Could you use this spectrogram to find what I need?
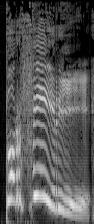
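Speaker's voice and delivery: loud, high, long-drawn shout; high drawn-out hail to an old friend; joyful exclamation. Acted. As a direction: cry out a friend's name in delighted recognition. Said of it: "esclamò il grosso".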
